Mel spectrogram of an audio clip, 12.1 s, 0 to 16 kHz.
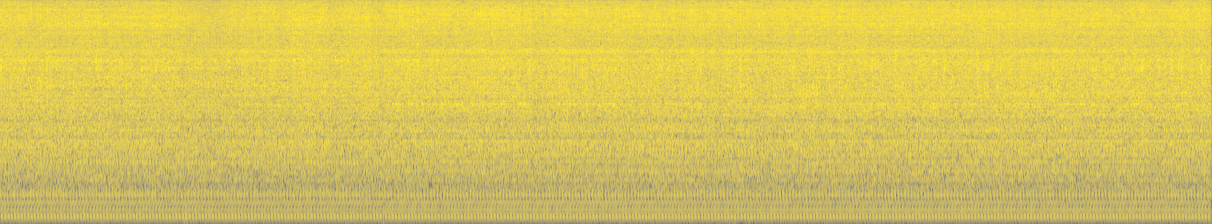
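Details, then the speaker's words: Repaired Coleman Powermate Pulse 1850 generator (1996 engine) carrying a space heater slightly above its 1500 W rating: steady, even drone with constant low hum, no hunting or surging, maintaining 114 V at about 62 Hz after governor adjustment; normal running under load. "so i think we're in pretty good shape the generator is only rated at 1 500 watts and this space heater actually pulls slightly more than that and i was able to maintain voltage of 114 volts so i think we're good there"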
